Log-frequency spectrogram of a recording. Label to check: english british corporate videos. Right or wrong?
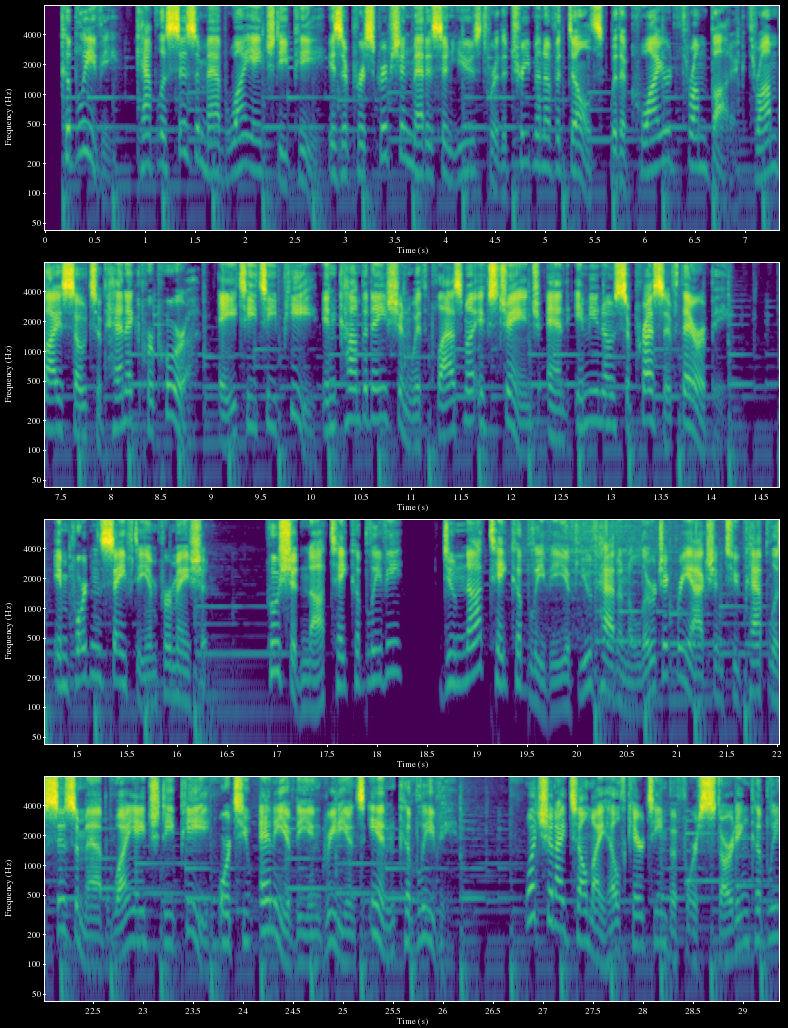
Wrong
